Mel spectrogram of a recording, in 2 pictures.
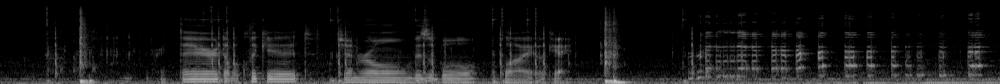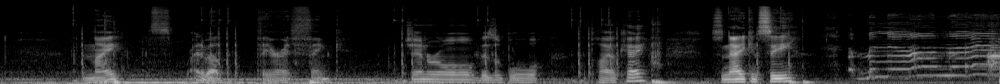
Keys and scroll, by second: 17.9 space.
